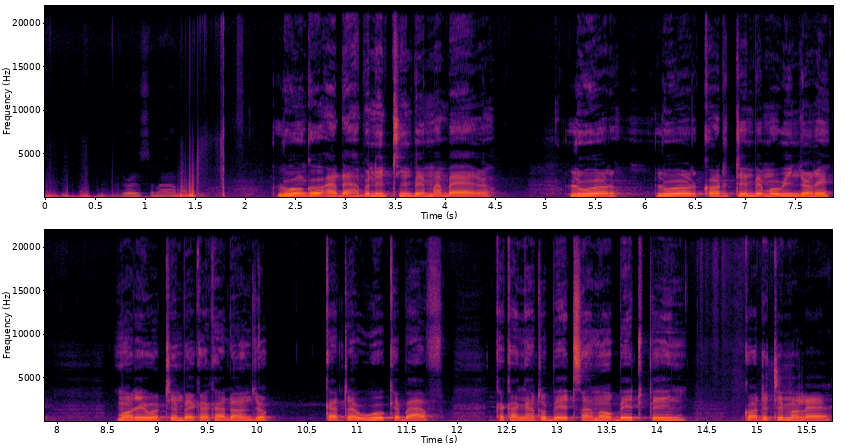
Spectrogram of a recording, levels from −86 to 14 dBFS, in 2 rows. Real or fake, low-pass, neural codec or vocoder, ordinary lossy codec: real; none; none; none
